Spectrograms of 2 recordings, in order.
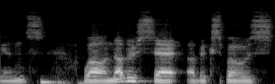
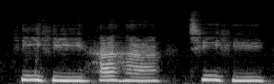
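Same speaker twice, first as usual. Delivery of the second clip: put-on high girlish giggles; 10 semitones higher, slower than usual. A narrator's reading. Sister giggling at her brother, high childish giggles. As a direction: giggle like a delighted little girl. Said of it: "burst into a fit of giggles".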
